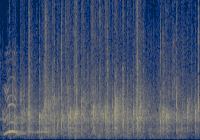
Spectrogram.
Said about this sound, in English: round of applause for those peas.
